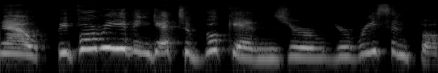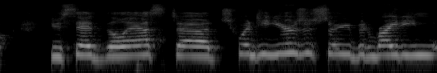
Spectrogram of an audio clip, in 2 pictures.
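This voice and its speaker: With a New York accent, a woman talks at a moderate pace in a high pitch with lively intonation. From US, New York. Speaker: interview host. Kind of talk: interview.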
